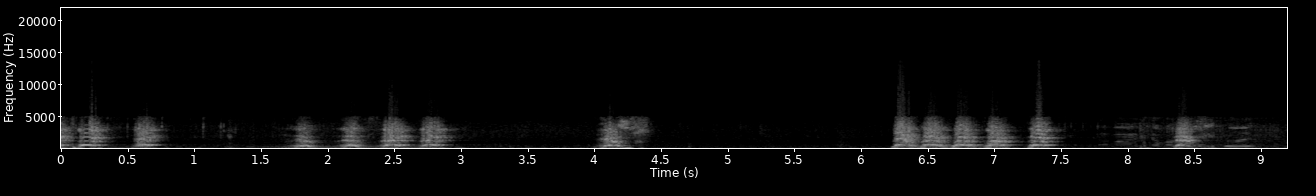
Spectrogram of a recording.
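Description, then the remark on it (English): A dog locked in a car barks repeatedly in quick bursts of two to five sharp, somewhat muffled barks, with short pauses between volleys, loud against a low background hum. “And I listened to a doorman talking to a barking dog locked in a car.”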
